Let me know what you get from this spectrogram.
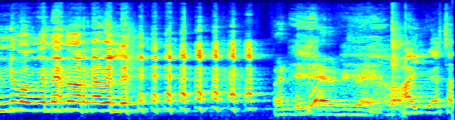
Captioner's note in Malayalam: പൊട്ടിച്ചിരി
